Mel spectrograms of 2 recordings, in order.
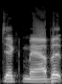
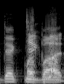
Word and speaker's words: Dick Mabbott: So I think it's actually pronounced Dick Mabbott, but he definitely said Dick My Butt in the video.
